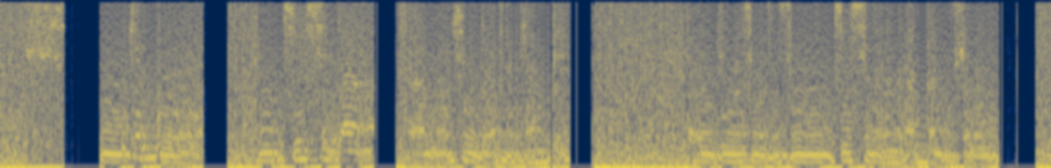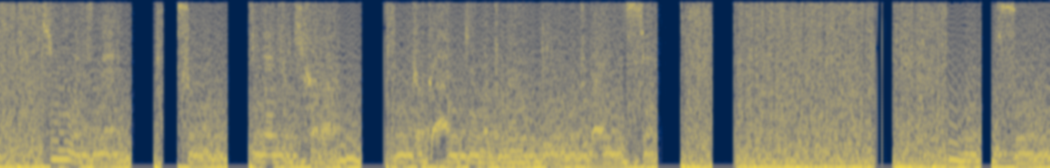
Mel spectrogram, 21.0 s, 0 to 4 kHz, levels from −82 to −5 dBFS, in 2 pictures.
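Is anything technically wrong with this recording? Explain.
Yes. Throughout the clip, companded audio is being read as linear: the speech was encoded as mu-law, but its bytes are played back as plain linear 8-bit samples without the expansion step. Mu-law codes put the sign in the top bit, so every sign change throws the output across roughly half its range, and quiet passages come out as large as loud ones. The result is very loud, buzzy, misshapen audio with heavy noise filling the pauses, within the 4 kHz telephone band of the G.711 coding.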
